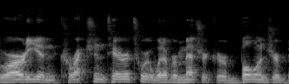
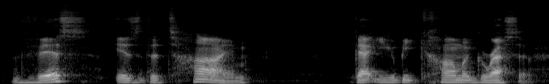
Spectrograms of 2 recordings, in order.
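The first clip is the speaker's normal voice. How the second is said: a little slowed down; 2 semitones lower than usual. Repeating the point one more time for the people in the back, a little slower. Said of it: "a little slower".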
